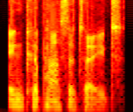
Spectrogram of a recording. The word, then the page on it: incapacitate: British English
